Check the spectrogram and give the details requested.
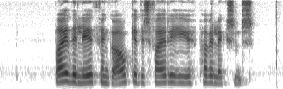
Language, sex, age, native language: Icelandic, female, 30-39, Icelandic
